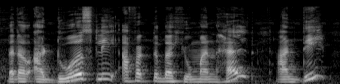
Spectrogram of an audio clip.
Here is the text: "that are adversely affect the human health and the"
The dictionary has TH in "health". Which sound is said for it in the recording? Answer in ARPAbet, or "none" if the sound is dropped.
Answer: T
